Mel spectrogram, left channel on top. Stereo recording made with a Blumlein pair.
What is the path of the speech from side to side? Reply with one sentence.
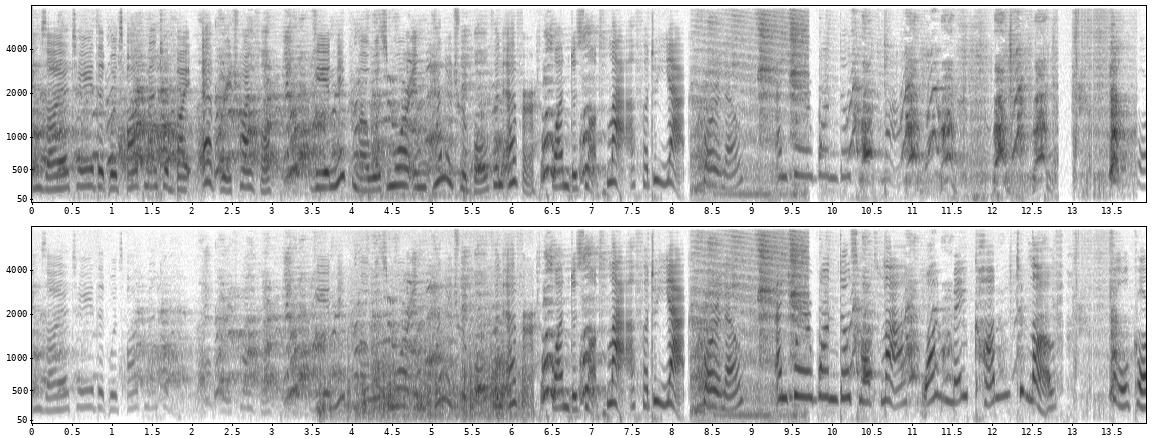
In this clip you hear the speech go from the left side to the right.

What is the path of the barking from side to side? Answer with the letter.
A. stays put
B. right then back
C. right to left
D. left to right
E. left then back
B.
